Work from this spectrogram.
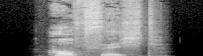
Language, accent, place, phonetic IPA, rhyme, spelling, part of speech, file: German, Germany, Berlin, [ˈaʊ̯fzɪçt], -aʊ̯fzɪçt, Aufsicht, noun, De-Aufsicht.ogg
- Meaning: supervision, oversight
